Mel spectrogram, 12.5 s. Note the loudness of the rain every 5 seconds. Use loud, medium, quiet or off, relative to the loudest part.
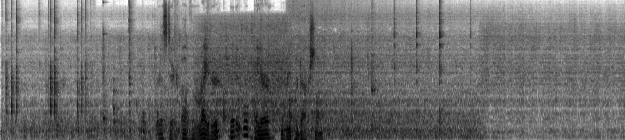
loud, loud, medium.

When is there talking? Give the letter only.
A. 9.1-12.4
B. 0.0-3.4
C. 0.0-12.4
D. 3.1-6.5
D.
